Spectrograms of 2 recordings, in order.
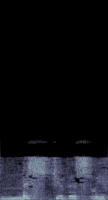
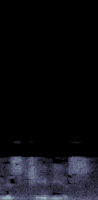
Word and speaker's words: mischievous: the conclusion they say that our requirement is mischievously formal and Brethren never pronounce it mischievous that's bad pronunciation it's mischievous not mischievous all right they say our requirement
